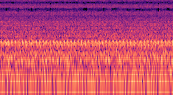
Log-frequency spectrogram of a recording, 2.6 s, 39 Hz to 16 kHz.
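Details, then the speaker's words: 2006 Land Rover LR3 air suspension compressor, ahead of the driver's side rear tire, heard at key-on while a suspension fault is shown: steady even low hum, constant pitch, no knocking or rattling; compressor running normally. "So right in front of the driver's side rear tire, right in the back seat or the back door, is where the air compressor is, and you can hear it running."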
